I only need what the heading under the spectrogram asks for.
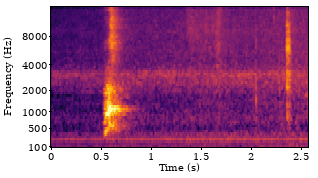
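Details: Yulmu, a Maltipoo indoors while laundry is being folded, gives one short, sharp bark, followed by quiet room hum and a faint click, with people chatting before and after.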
